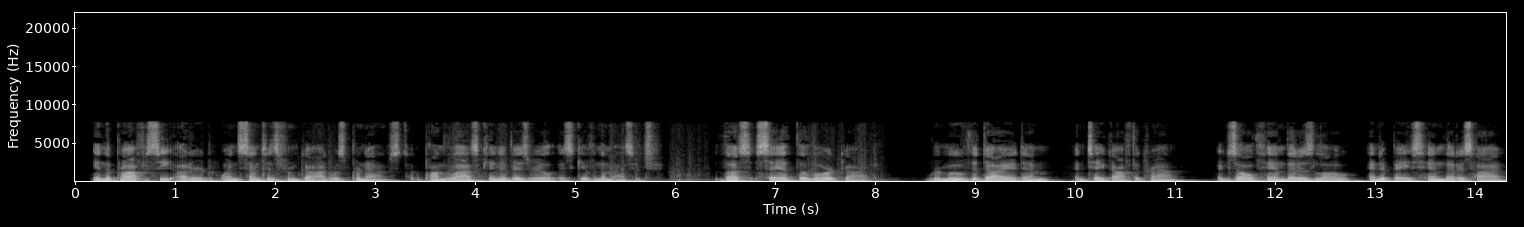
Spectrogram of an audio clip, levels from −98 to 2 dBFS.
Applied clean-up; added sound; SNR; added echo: none; Bird; 17 dB; reverberation time 0.4 s.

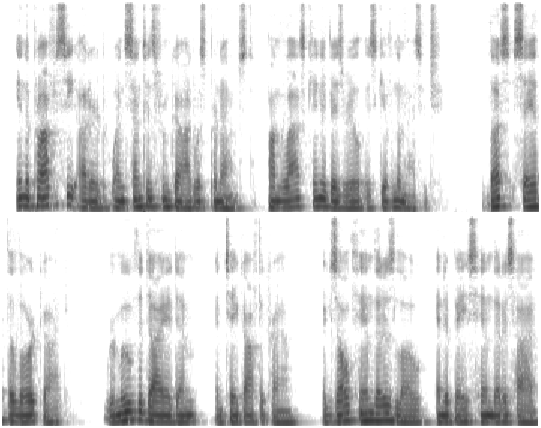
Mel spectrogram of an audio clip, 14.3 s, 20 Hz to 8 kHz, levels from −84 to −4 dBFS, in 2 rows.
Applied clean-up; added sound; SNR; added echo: neural mask model DeepFilterNet 3.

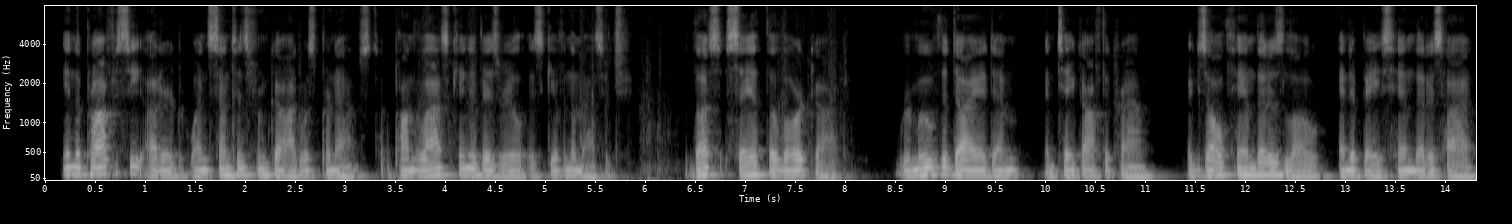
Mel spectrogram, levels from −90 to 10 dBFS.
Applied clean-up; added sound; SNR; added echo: neural separator model SepFormer DNS4.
